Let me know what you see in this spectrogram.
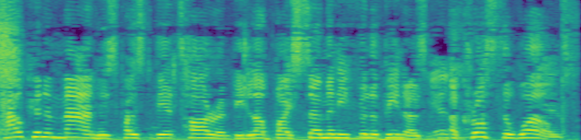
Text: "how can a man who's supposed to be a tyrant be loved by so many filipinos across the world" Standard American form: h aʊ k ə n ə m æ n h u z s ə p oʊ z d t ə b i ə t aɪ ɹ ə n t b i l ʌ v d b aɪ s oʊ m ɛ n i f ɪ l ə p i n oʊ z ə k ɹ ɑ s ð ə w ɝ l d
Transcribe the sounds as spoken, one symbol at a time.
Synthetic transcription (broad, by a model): h aʊ k ə n ə m æ n h u z s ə p oʊ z t ə b i ə t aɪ ɹ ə n b i l ʌ v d b aɪ s oʊ m ɛ n i f ɪ l ə p i n oʊ z ə k ɹ ɑ s ð ə w ɝ l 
